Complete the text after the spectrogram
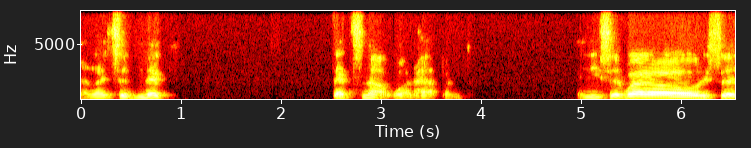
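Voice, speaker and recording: Delivery is very slow, with big swings in loudness and long, frequent pauses. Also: man, medium pitch for a man. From China. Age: 80s+. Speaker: army doctor and war veteran. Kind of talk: interview. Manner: halting.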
